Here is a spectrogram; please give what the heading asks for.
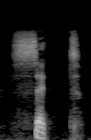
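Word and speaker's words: sept: Alright, then here remember P is not pronounced. Okay, it doesn't exist, so you get this set sound.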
